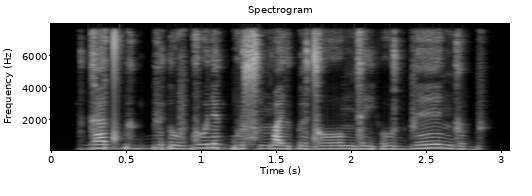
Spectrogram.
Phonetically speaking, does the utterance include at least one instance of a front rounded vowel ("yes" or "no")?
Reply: yes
